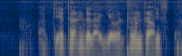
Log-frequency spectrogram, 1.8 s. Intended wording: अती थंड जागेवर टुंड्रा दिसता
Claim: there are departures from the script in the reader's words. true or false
false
